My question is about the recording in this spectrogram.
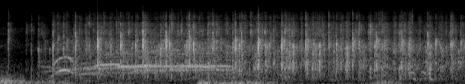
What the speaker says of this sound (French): Un tonnerre d'applaudissements d'abord pour Lou Trottignon.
